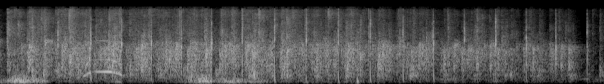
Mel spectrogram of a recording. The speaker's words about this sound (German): Und da hat sich diese tolle Gruppe Healthy sehr viel Gedanken darum gemacht. Einen tobenden Applaus bitte.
